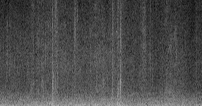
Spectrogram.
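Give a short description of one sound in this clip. Molten lava rumbles and churns nearby.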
